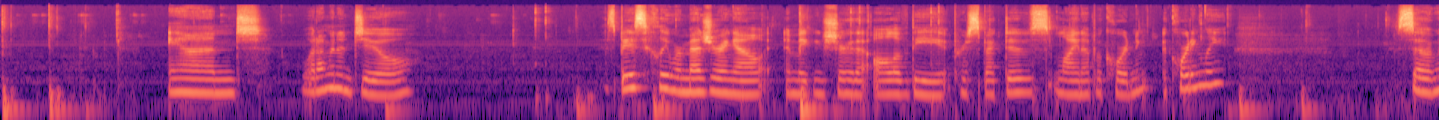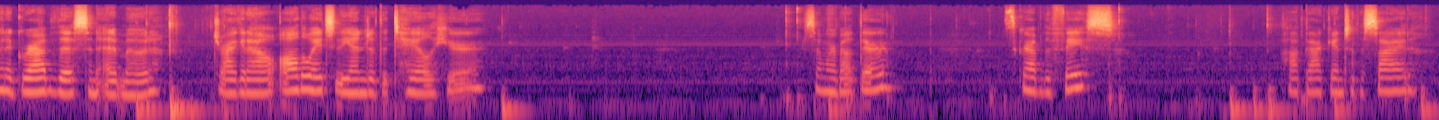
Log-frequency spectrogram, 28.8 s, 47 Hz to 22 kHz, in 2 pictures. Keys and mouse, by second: 0.0 g, 6.5 Tab, 7.0 middle click, 8.0 3, 9.8 middle click, 10.9-13.0 middle drag, 15.8 g, 23.4-24.5 middle drag, 25.5 click, 28.0 shift+middle click.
